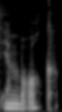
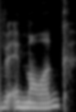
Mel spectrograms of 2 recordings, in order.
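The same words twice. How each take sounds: First: The word is pronounced the way it is spelled. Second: The word has an Irish pronunciation. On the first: "you might see it written more I M B O L C, so you might hear it pronounced Imbolc" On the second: "that's more of an Irish pronunciation"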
